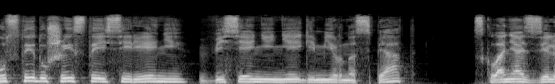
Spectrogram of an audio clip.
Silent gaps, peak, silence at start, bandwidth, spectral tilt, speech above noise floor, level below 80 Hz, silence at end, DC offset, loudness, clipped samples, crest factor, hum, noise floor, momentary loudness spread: none; -2 dBFS; 0 s; 11 kHz; -4.5 dB/octave; 52 dB; -44 dBFS; 0 s; 0.3%; -13 LUFS; under 0.1%; 12 dB; none; -65 dBFS; 6 LU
